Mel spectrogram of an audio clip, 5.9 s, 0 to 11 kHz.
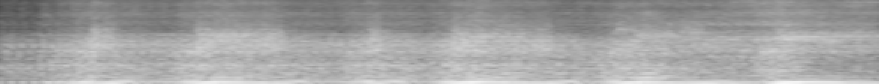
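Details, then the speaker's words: Suzuki Van Van motorcycle at 12,300 km: quiet at idle, but each throttle blip brings a rising roar with a harsh, rattly top end. The noise appeared about 4,000–5,000 km ago, and the cause is unknown. "now while it's idle you don't see any weird noises right but once you started to ready it up you see this"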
